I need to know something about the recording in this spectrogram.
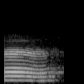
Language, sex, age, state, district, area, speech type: Maithili, female, 60+, Bihar, Supaul, rural, conversation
